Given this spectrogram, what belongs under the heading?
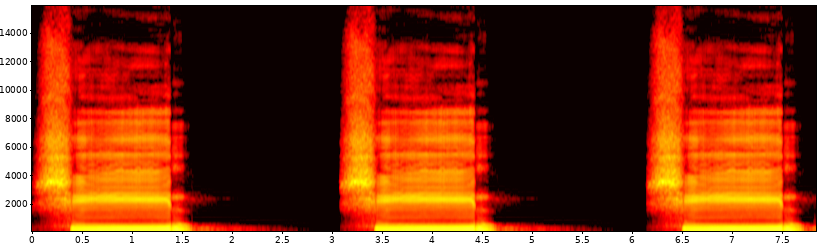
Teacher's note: जुबान के दरमियान को तालू की तरफ बुलंद करते हुए बारीक और फैलती हुई आवाज में पढ़े · شین کی ادائیگی میں زبان کے درمیان کو تالو کی طرف بلند کرتے ہوئے باریک اور پھیلتی ہوئی آواز میں پڑھیں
